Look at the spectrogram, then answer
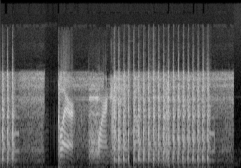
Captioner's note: rapid gunfire; rapid gunfire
